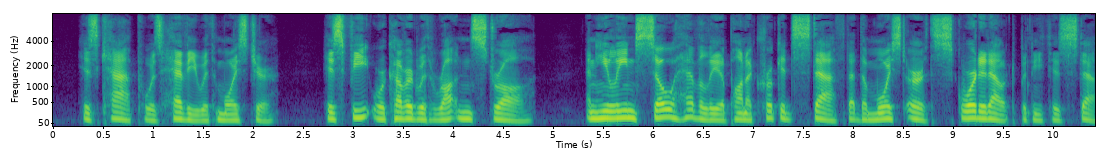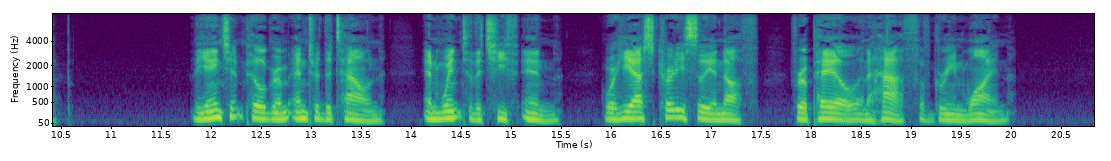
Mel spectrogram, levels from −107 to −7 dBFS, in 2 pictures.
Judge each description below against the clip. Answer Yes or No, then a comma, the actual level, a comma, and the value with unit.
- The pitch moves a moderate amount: Yes, average, 3.5 semitones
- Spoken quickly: No, average, 165 wpm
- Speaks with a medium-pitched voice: No, low, 120 Hz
